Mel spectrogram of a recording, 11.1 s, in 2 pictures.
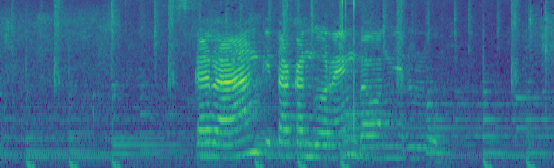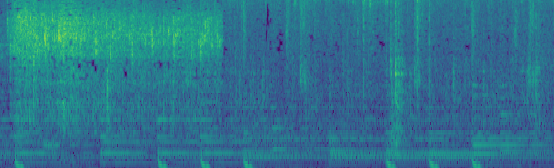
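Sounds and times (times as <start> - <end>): shallots sizzling in oil: 5.4 - 11.0.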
